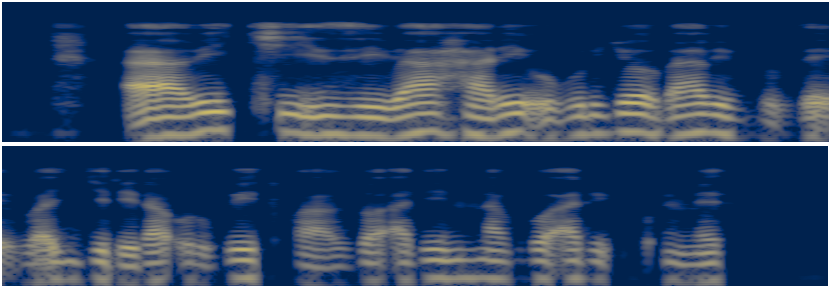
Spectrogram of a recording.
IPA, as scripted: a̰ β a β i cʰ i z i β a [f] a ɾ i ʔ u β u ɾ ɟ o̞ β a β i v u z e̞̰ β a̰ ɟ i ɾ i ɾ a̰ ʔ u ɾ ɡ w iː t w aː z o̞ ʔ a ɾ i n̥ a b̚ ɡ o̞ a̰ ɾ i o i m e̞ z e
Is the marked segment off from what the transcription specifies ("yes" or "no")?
yes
